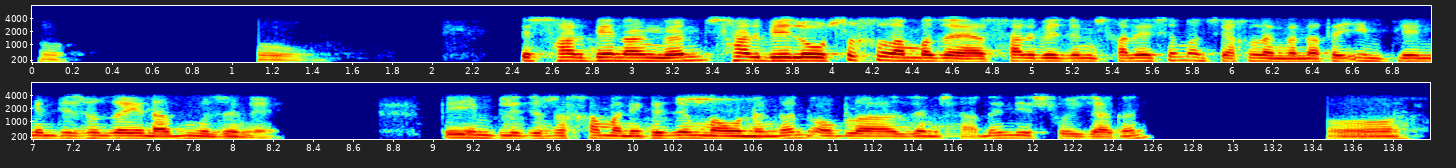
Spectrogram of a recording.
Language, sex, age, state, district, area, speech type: Bodo, male, 60+, Assam, Udalguri, urban, conversation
